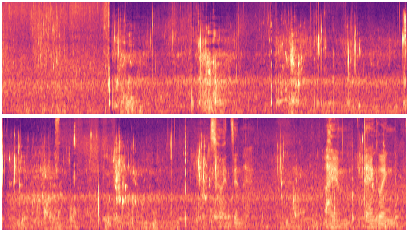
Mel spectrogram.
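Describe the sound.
River water on the Hudson River laps and sloshes steadily around a small boat, with irregular knocks and splashes against the hull, light wind noise on the microphone, and faint, muffled voices in the background.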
